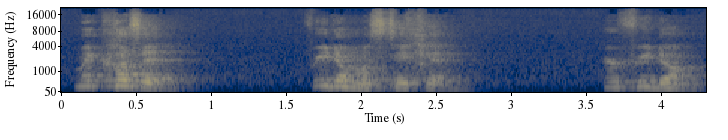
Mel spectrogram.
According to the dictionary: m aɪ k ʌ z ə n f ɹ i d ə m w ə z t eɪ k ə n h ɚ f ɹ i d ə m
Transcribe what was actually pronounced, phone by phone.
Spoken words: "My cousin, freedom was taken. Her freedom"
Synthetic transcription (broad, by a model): m aɪ k ʌ z ə n f ɹ i d ə m w ə z t eɪ k ə n h ɚ f ɹ i d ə m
